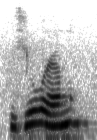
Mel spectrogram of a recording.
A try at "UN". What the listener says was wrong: Make your W a little bit more round. UN.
